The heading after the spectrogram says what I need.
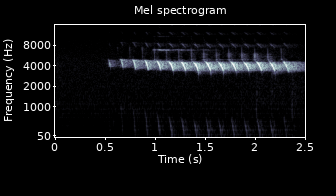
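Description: A marsh tit gives a quick run of about fourteen bright, high chirps, around seven a second, steady in pitch, with nothing else heard.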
